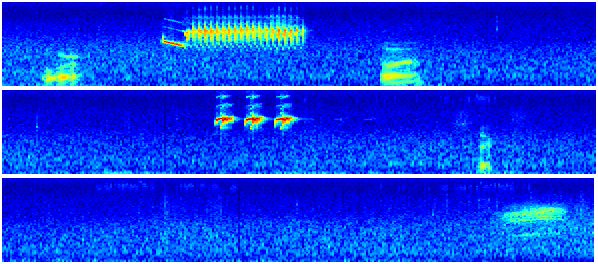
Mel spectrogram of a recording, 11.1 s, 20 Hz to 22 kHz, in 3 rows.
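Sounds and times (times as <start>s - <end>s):
low hiss: 0.0s - 11.1s
speech: 0.2s - 0.6s, 2.4s - 2.8s, 6.7s - 7.0s
bird crying: 0.9s - 2.1s, 5.0s - 6.1s, 10.4s - 11.1s.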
